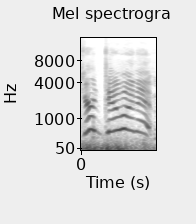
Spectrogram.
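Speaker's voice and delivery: high cheerful chant of encouragement; cheering self on. Retold or imitated. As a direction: cheer yourself on. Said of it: "another one of, like".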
